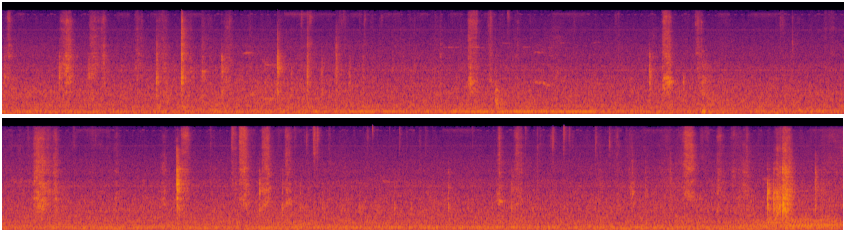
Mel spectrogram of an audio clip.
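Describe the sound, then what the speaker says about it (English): Glue being spread on cherry wood strips with a craft stick while laminating a table apron, a soft, quiet scraping and rubbing that runs steadily throughout, with occasional faint taps and clicks close by. "I spread it is just a craft stick"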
